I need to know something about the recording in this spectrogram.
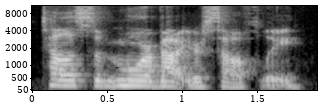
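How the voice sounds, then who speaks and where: A woman's voice: lowish voice, normal speed, creaky, a bit bright. A woman hosting an interview, introducing and questioning her guest in a conversational style. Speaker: interview host.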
